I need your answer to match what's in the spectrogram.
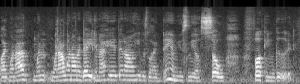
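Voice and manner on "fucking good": heavy stress on fucking good. Quoting a date's reaction to the perfume, stress on 'fucking good'. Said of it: "Emphasis on the fucking good".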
